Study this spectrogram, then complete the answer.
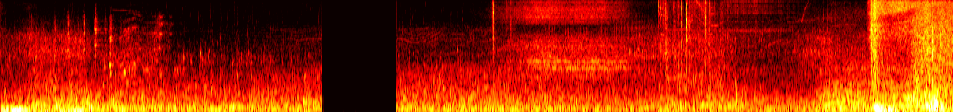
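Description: Water rumbles and swirls in a low, muffled underwater hush.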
